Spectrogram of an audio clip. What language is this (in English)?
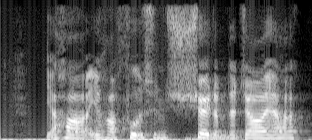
Danish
